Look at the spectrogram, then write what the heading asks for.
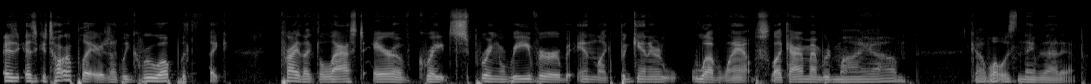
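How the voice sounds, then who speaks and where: A man's voice: mid-range voice, moderate pace, creaky, fairly bright tone, no room sound. Laid-back man musician hosting a chat. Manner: loose, rambling, profane, joking. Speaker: podcast host and musician. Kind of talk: casual chat about music gear.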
